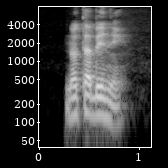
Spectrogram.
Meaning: n.b., N.B
- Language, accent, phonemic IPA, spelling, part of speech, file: French, France, /ɛn.be/, N.B., interjection, LL-Q150 (fra)-N.B..wav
